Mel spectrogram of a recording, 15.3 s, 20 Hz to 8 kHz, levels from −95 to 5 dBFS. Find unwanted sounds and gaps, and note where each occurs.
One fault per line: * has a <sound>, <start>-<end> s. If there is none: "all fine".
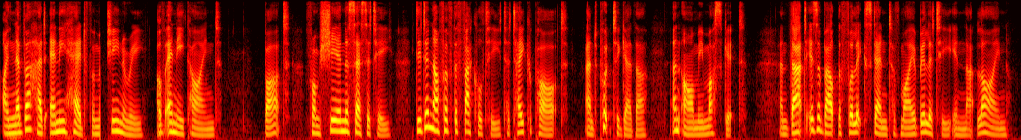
* has a dropout, 1.5-1.6 s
